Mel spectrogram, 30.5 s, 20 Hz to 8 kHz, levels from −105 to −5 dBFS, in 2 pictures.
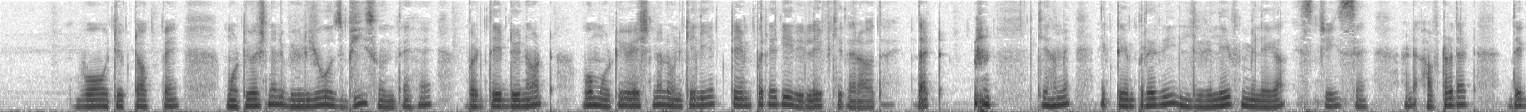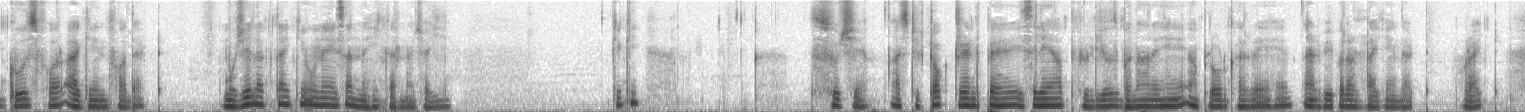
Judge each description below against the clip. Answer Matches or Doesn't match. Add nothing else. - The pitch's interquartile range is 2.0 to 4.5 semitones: Matches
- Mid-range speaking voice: Doesn't match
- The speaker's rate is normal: Matches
